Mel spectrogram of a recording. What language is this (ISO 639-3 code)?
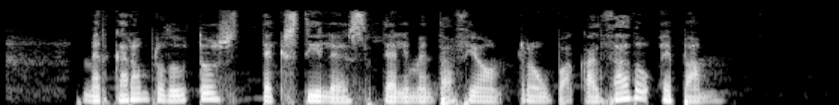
glg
